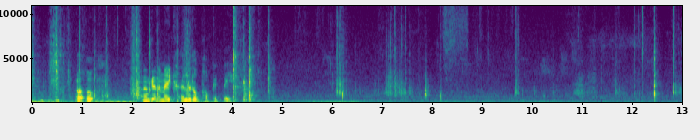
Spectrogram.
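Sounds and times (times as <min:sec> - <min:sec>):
paper rustling: 0:07.0 - 0:09.2.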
